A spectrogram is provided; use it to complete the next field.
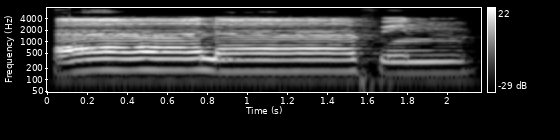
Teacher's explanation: آپ نے حمزہ کو بھی اور لام کو بھی کھینچنا، دونوں کو کھڑا زبر ہے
